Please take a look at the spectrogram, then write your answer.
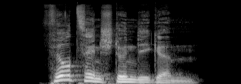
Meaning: strong dative masculine/neuter singular of vierzehnstündig
- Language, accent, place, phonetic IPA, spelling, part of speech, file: German, Germany, Berlin, [ˈfɪʁt͡seːnˌʃtʏndɪɡəm], vierzehnstündigem, adjective, De-vierzehnstündigem.ogg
